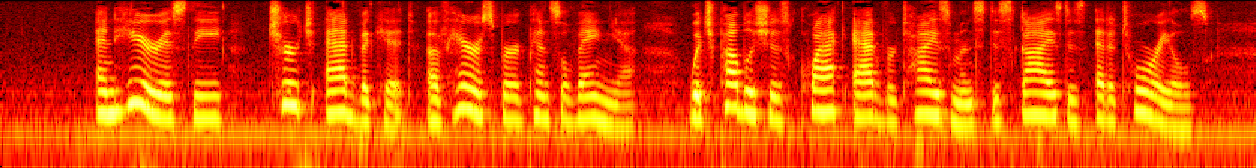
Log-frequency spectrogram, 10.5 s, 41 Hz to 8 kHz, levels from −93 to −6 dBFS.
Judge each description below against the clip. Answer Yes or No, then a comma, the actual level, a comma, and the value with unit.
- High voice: Yes, high, 200 Hz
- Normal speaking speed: No, slow, 90 wpm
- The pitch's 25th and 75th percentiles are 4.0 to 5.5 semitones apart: Yes, average, 4.3 semitones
